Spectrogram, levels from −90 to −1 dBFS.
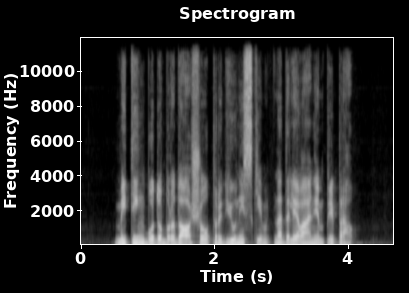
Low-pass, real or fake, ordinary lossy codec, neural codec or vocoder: none; fake; none; codec, 24 kHz, 3 kbps, HILCodec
